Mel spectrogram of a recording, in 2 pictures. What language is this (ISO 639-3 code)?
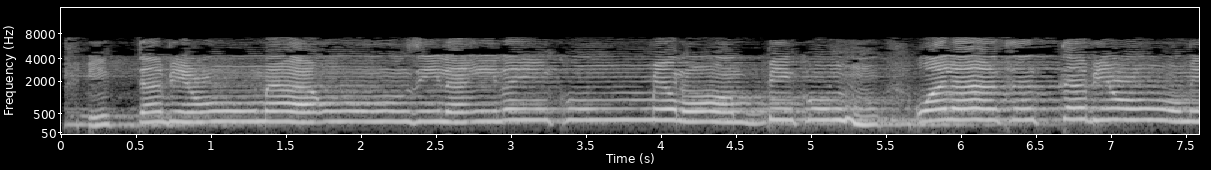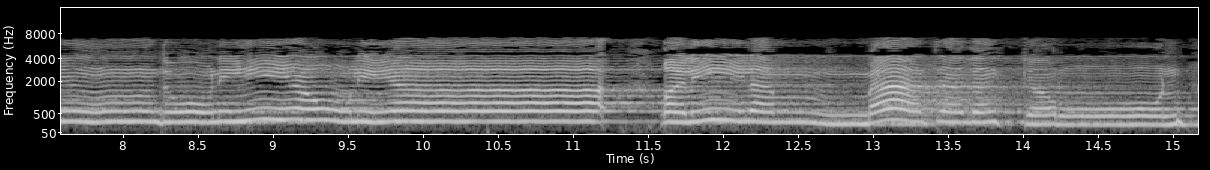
ara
